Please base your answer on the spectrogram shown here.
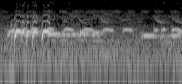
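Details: Local zebra dove calling a rival: a quick trio of loud, bright coos slides into a string of softer, evenly spaced, slightly wavering notes.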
